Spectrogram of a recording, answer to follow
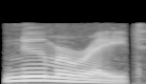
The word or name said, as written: numerate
